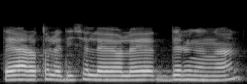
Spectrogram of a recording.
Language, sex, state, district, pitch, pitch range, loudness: Chakma, female, Tripura, Dhalai, 210 Hz, 205-215 Hz, -17 LUFS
